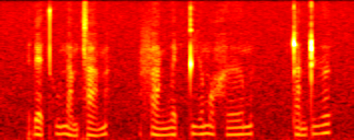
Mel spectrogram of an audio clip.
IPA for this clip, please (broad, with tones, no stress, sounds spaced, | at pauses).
ɗ ɛ˨˩˨ t̪ʰ u˨˩˦ n a˨˩˨ m c a˨˩˦ m | f a˨˩˨ ŋ w ɛ˨˩ k̚ t̪ i˨˩˦ ə̯ m ɔ˨˩ h əː˧˥ m | ʈ a˨˩˨ n ʈ ɨ˧˥ ə̯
